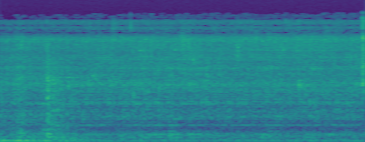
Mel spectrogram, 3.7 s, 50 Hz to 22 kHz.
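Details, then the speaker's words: Atlantic LF 454 TX washing machine, cotton cycle, second phase of the first rinse after the timer advances: timed water intake under high garage water pressure gives a steady, uninterrupted rushing hiss with a low hum, filling to a high level; normal fill. "Come anticipato il timer adesso è scattato in avanti di una posizione ed è stato abilitato il prelievo a tempo"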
